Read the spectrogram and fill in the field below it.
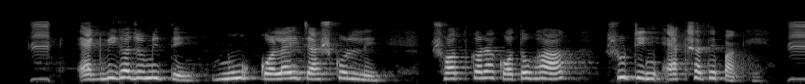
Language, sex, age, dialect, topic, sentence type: Bengali, female, 41-45, Standard Colloquial, agriculture, question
